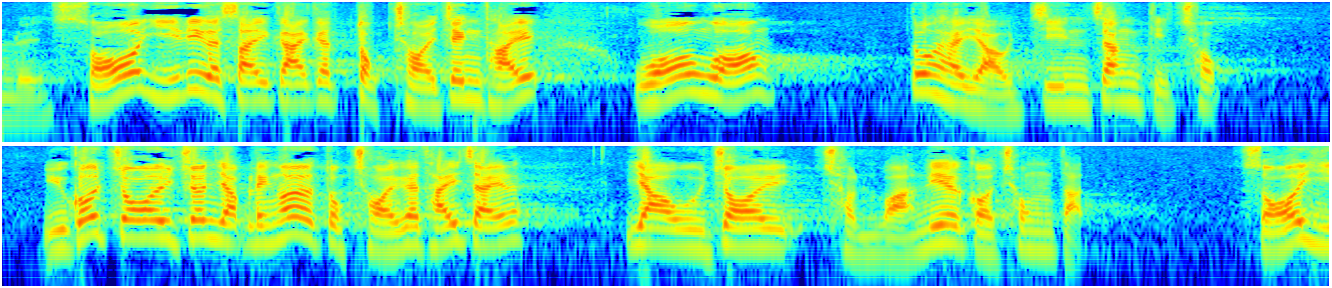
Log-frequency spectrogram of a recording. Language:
Cantonese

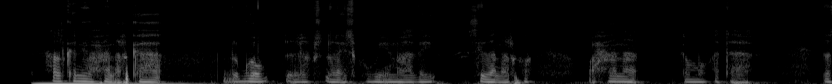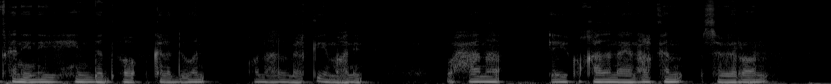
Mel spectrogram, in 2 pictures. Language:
Somali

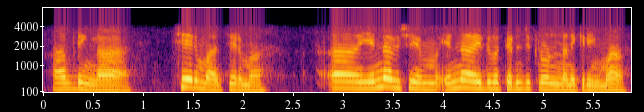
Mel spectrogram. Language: Tamil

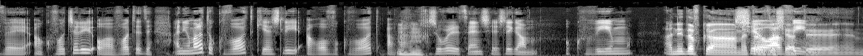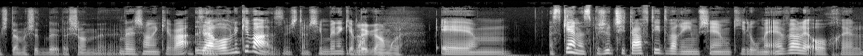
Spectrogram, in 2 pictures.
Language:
Hebrew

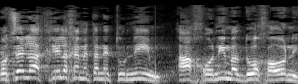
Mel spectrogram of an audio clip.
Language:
Hebrew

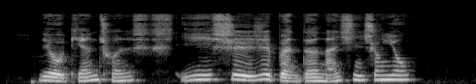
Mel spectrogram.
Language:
Chinese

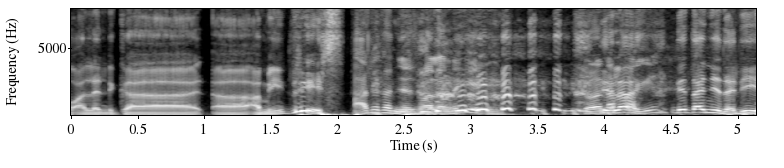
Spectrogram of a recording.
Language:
Malay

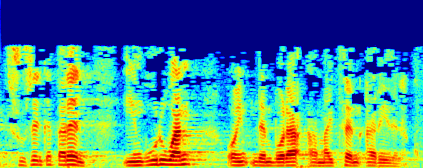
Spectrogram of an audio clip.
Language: Basque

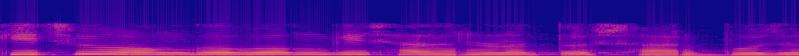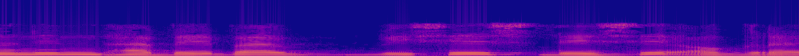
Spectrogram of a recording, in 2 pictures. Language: Bangla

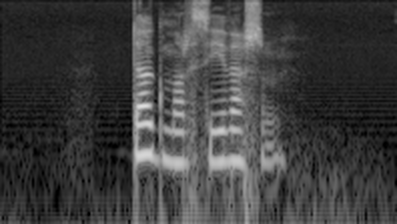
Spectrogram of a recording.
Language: Norwegian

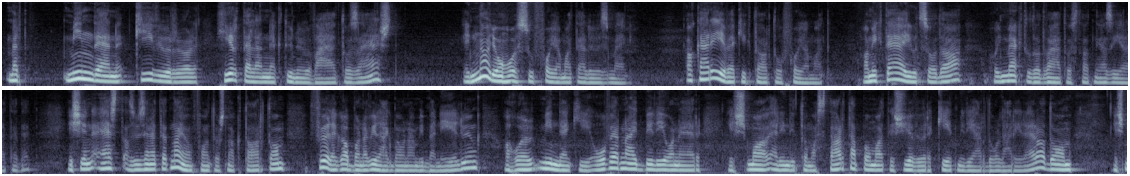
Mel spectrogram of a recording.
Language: Hungarian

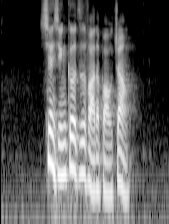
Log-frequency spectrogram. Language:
Chinese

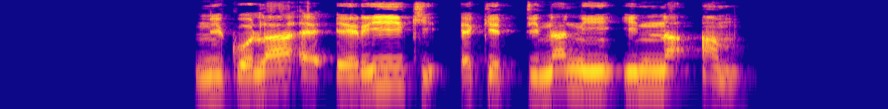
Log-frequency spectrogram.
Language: Borgu Fulfulde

